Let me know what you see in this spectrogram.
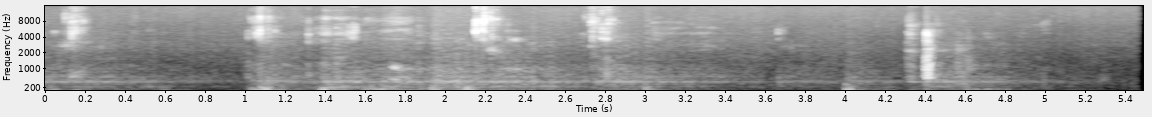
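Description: Close-miked mukbang chewing: wet chewing and crunching of food eaten by hand, with a run of sharp crunches and clicks between about one and three seconds in and another single crunch just after four seconds.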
